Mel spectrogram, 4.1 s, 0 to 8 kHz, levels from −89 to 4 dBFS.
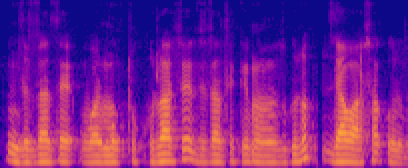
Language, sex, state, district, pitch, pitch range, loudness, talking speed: Bengali, male, West Bengal, Purulia, 130 Hz, 120-135 Hz, -24 LUFS, 160 wpm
